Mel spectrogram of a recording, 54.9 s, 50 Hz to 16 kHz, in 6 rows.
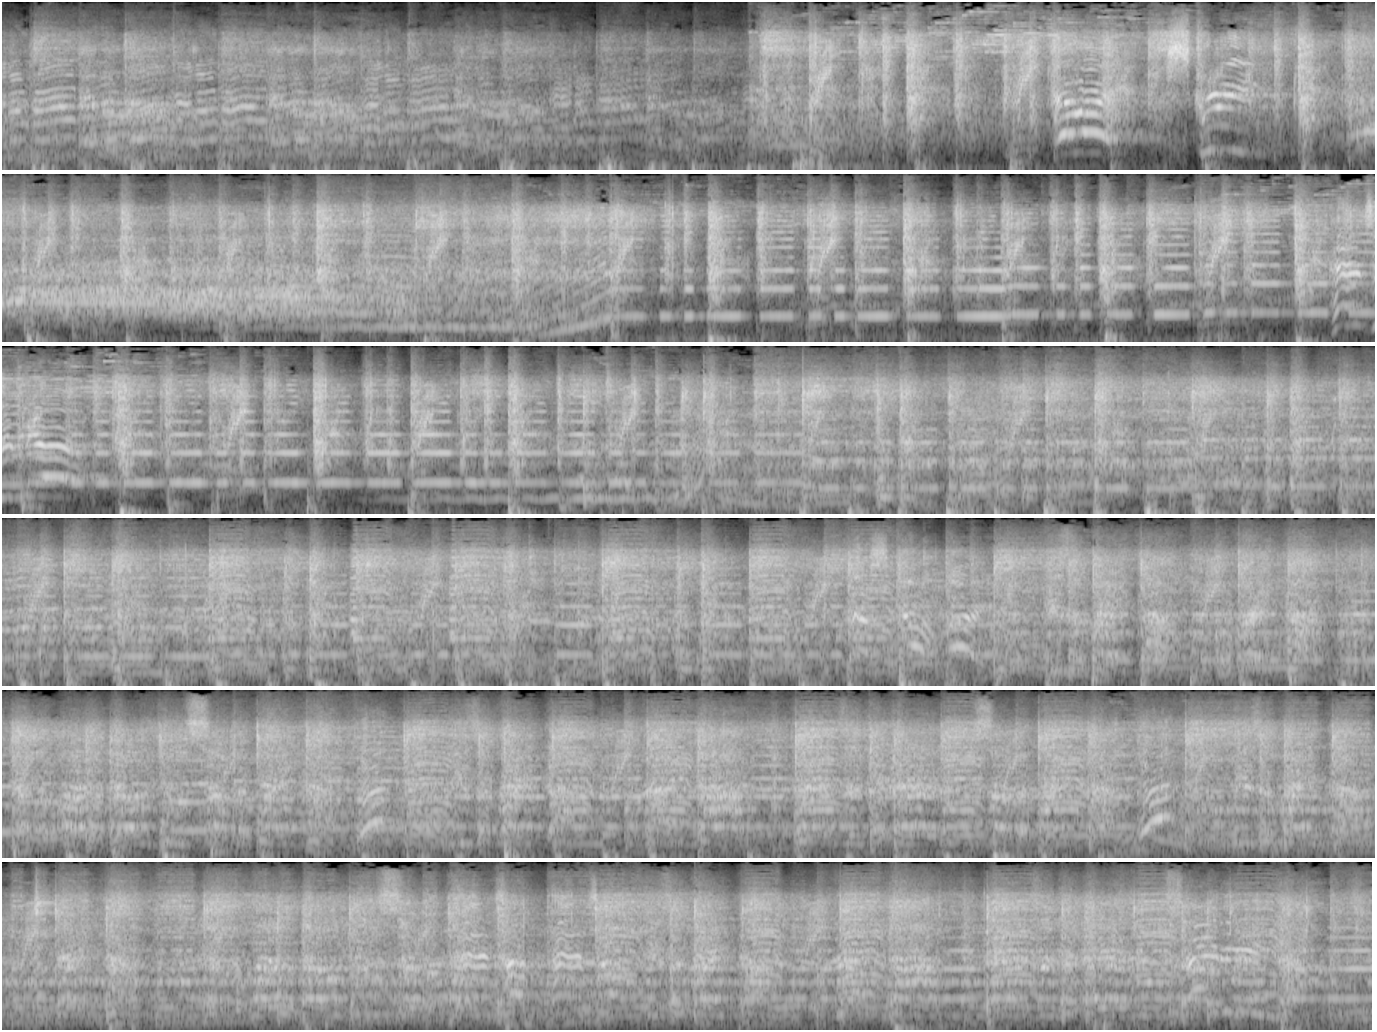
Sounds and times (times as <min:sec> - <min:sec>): Music: 0:00.0 - 0:54.9.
